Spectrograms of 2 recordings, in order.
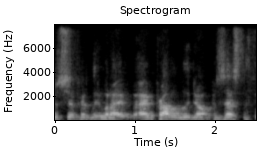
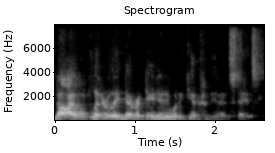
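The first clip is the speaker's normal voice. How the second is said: ordinary delivery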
